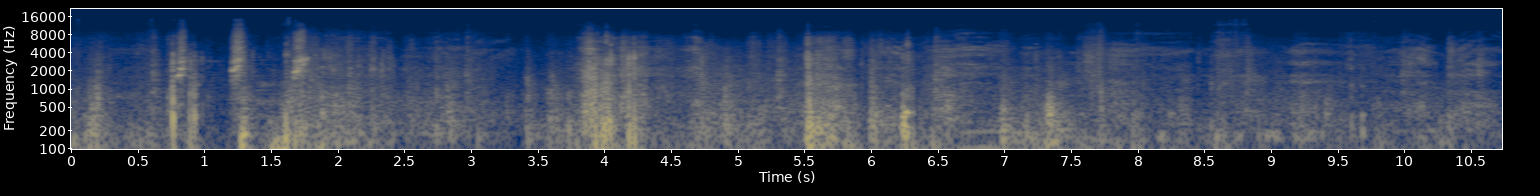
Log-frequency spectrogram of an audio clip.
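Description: Cattle being crowded through a pen and chute: a run of sharp knocks and bangs in the first two seconds, a louder bang about four seconds in, and more knocks with a short animal call around six seconds.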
